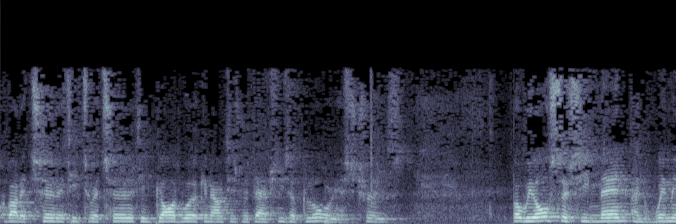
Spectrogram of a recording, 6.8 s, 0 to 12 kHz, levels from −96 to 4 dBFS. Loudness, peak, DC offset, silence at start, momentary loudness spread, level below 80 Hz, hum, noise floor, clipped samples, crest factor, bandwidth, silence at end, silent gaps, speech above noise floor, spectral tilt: -21 LUFS; -4 dBFS; under 0.1%; 0 s; 14 LU; -56 dBFS; none; -46 dBFS; under 0.1%; 18 dB; 8.8 kHz; 0 s; none; 26 dB; -5.5 dB/octave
